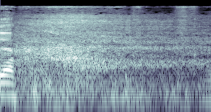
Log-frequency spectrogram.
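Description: A road vehicle passing close by on the bridge: a rushing noise that peaks about half a second in and fades away over the next second.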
